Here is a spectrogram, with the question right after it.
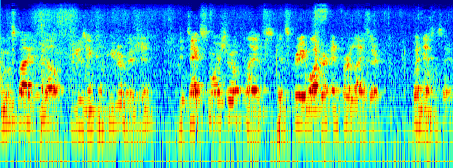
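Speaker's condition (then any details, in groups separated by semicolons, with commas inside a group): No condition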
